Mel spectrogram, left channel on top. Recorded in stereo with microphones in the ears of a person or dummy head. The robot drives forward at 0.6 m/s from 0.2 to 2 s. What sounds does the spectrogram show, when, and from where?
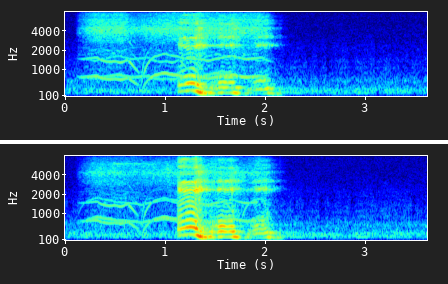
1.1 s laughter: 55° right (ahead or behind), 0.7 m; by 2.2 s 30° right (ahead or behind), 1.0 m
